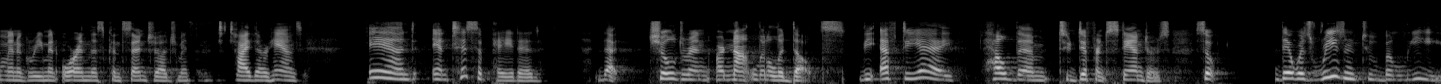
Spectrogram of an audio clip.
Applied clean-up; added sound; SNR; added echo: neural mask model Resemble Enhance denoiser.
